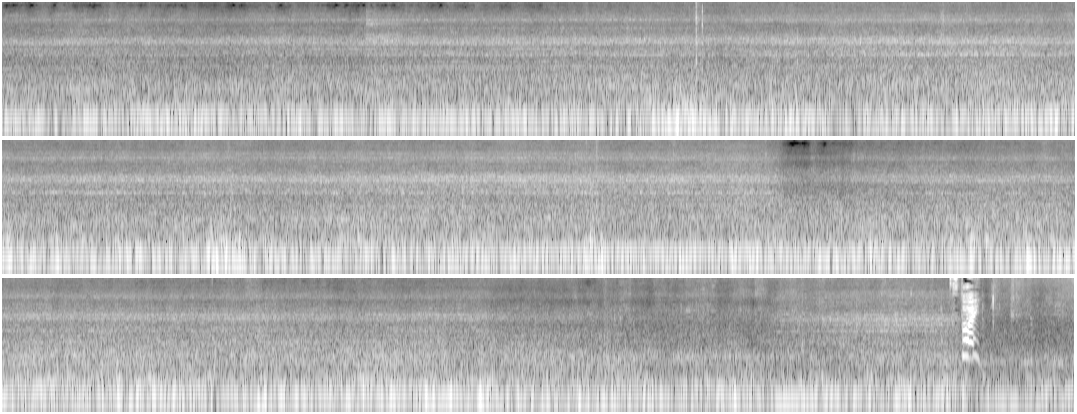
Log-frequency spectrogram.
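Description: Car driving fast on a packed-snow road: a steady, loud low rumble of engine and road noise, with faint whining tones above it that are clearest in the first half.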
